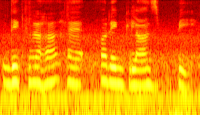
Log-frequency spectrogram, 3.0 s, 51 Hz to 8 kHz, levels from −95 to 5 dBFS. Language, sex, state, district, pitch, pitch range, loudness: Hindi, female, Chhattisgarh, Raipur, 210 Hz, 195-215 Hz, -17 LUFS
